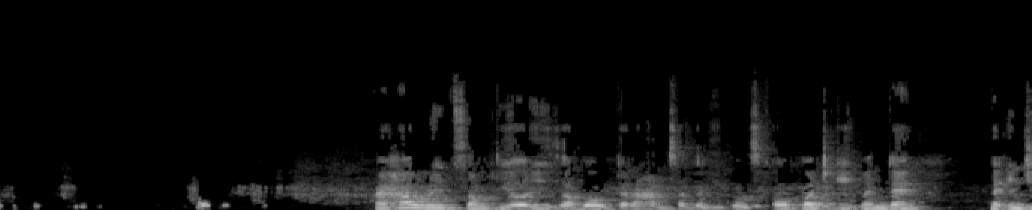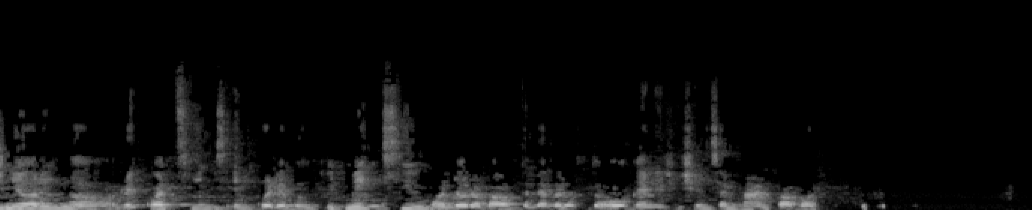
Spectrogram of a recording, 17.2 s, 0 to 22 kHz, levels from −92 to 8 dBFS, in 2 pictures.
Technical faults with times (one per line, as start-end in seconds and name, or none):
15.39-15.44 stream segment skipped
